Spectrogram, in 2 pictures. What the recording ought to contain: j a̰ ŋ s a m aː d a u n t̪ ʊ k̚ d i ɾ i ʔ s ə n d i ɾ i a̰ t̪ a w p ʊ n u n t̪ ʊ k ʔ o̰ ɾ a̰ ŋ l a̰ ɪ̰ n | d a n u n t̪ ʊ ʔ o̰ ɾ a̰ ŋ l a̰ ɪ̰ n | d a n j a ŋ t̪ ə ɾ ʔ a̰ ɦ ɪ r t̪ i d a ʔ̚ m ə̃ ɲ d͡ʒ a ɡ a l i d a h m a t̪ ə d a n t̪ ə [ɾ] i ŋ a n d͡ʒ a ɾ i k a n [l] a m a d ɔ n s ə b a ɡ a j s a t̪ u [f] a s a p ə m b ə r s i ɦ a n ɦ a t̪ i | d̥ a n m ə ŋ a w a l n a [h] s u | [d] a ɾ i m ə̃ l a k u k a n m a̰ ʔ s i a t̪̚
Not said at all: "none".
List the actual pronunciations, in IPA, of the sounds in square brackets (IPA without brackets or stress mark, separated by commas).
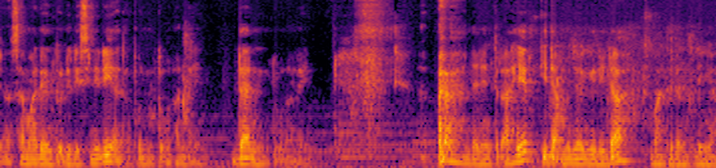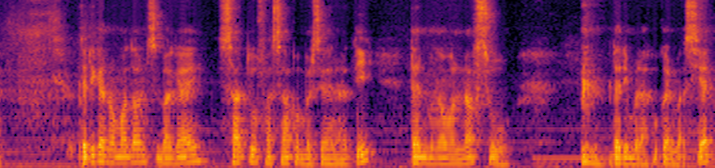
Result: l, r, f, f, d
